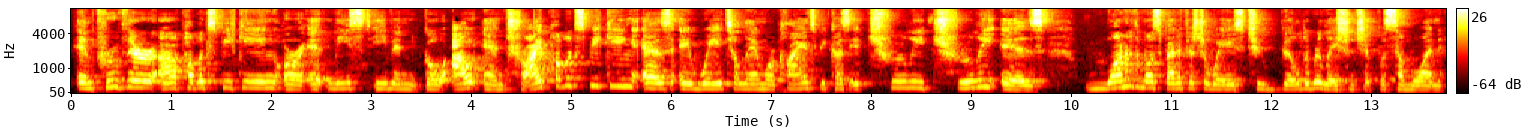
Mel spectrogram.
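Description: A woman hosting an interview podcast, chatty and upbeat, often pausing on "uh". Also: mid-range voice. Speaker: podcast host. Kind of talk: casual interview.

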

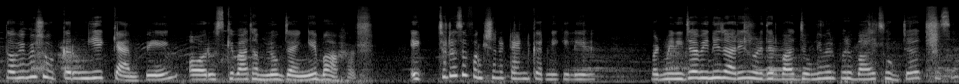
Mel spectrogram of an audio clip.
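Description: A woman's voice: sits high, a little fast, a little mellow. A young woman chatting casually to camera in a vlog, mixing in English phrases. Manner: chatty, mixes English phrases into her talk. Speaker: vlogger.

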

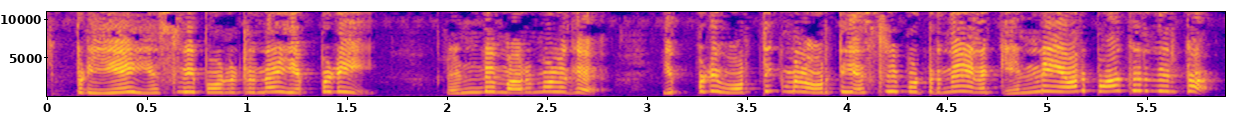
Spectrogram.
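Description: Shrill nagging old mother-in-law. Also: fast talker, bright, forceful tone, no room sound. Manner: scolding, nagging. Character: bossy scolding older mother-in-law. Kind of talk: cartoon voice acting.

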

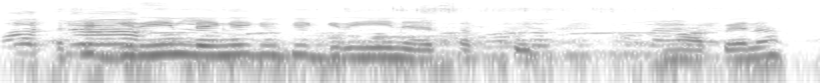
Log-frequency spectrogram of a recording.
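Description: A woman's voice: sits high, quick pace, crowd noise. A woman in her thirties with a Pakistani Urdu accent, chatting casually through a vlog and asking about prices as she shops. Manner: chatty, asks prices and comments on goods. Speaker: vlogger. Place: outdoor market, then home room. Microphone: phone camera. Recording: noisy outdoor phone audio.

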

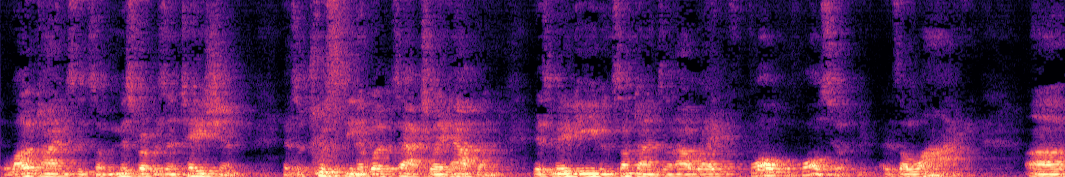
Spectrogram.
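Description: A man's voice: lowish voice, mellow. A middle-aged man preaching a sermon from a pulpit, talking conversationally with frequent restarts, on a headset mic. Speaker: pastor. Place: church sanctuary at a pulpit. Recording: roomy church echo, distant mic.

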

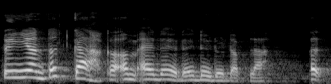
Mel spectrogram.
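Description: Husky-voiced Vietnamese woman, animated English exam-prep teacher. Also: fairly high pitch, quick pace. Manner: animated, keeps checking in with students; calls herself by name in third person. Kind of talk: online exam-prep lesson.

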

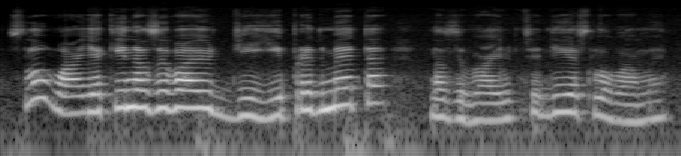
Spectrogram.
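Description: A woman teaching a primary school class in a recorded video lesson, speaking clearly and patiently straight to the pupils. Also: fairly high pitch, expressive, moderate pace, darkish tone.

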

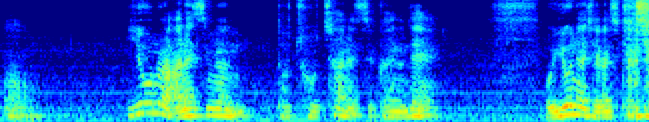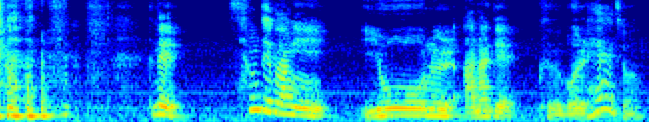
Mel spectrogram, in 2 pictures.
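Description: A man chatting on a live stream, rambling and restarting as he goes. His pitch sits a little high and swings widely. He acts out spouses' lines, jumping up in pitch and loudness. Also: big pitch swings, takes it slowly, slight background noise. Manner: rambling, many restarts and fillers. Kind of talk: casual chat with viewers.

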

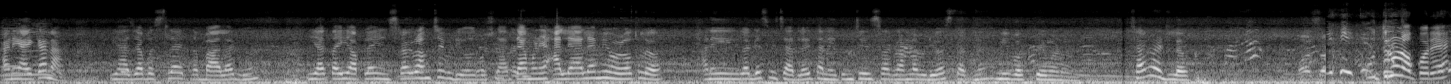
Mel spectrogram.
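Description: Filming on her phone at a train station, a family vlogger with a fairly high voice chats casually with her viewers at normal speed, addressing them directly. A bustling crowd and traffic noise fill the background.

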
